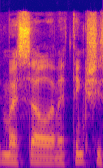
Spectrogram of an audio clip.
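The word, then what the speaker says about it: Myrcella: think my cell my cell that's I said my cell and I think she said I pronounced it right okay that's cool Delaney this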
